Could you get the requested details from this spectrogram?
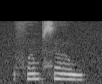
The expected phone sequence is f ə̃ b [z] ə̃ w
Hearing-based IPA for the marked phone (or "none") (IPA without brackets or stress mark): s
